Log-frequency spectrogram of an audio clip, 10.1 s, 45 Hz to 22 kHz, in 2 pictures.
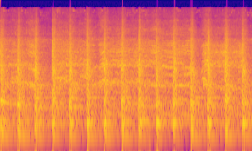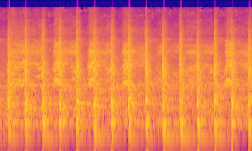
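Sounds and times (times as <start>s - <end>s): bass drum beating: 0.0s - 10.0s
men chanting: 0.0s - 10.0s.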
